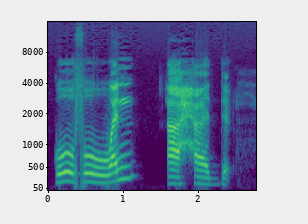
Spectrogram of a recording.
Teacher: Sebab tanwin bertemu dengan hamzah. Jadi kena baca izhar. Zahir dia bunyi tanwin itu. Kufuwan, jangan dengung.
